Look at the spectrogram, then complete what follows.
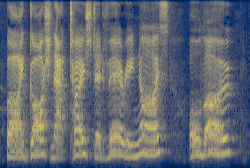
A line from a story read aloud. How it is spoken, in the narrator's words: He heard the giant mutter twice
